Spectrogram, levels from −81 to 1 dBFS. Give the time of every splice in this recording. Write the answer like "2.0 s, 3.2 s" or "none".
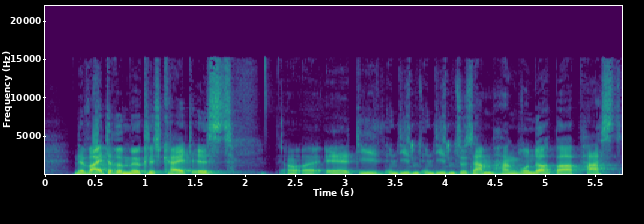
3.8 s

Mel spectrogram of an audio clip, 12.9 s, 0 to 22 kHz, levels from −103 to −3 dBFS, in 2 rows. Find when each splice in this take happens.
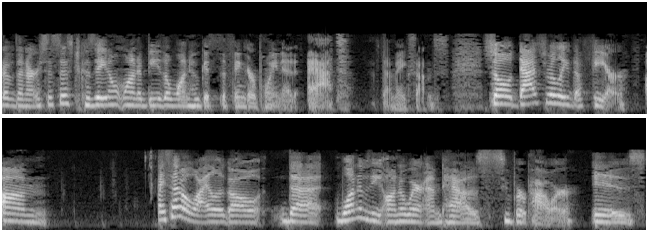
3.0 s, 6.4 s, 9.7 s

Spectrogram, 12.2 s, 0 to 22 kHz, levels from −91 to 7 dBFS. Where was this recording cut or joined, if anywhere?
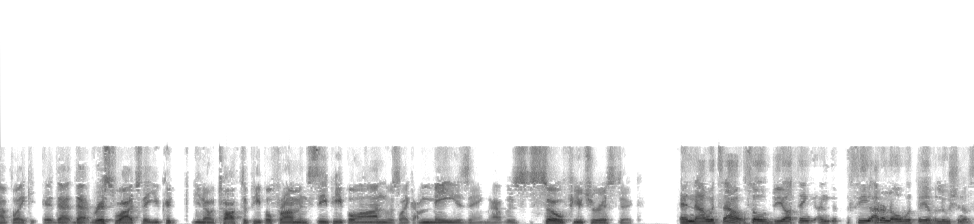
8.2 s

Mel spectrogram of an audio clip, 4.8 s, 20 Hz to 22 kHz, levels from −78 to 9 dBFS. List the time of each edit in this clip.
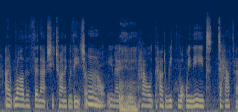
1.4 s, 1.7 s, 3.5 s

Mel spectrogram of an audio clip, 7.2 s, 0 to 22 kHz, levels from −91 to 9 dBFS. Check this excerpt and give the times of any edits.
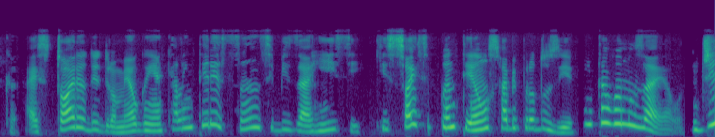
none

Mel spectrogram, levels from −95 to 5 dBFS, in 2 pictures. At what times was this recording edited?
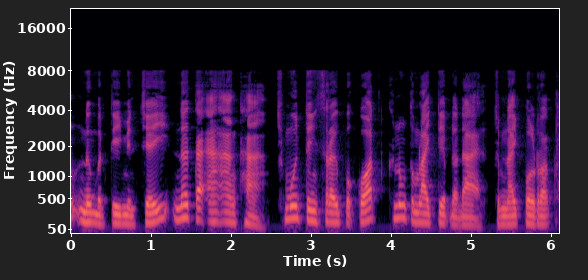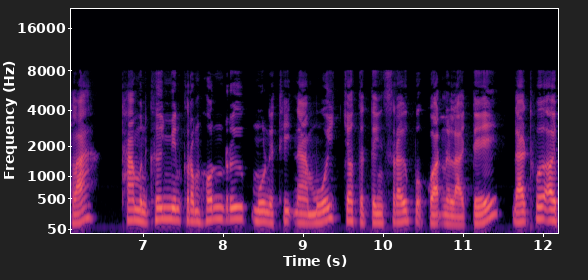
5.2 s

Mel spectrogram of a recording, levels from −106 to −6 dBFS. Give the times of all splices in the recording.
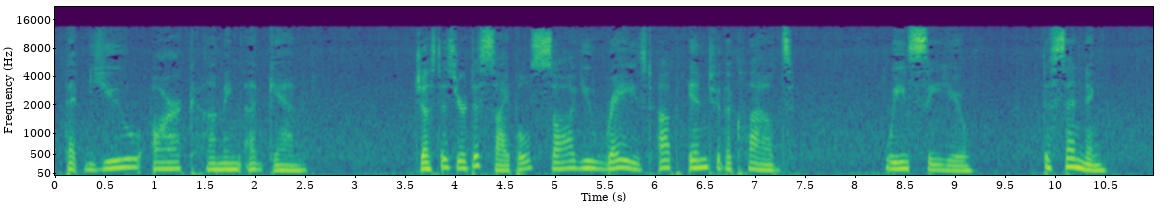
8.5 s

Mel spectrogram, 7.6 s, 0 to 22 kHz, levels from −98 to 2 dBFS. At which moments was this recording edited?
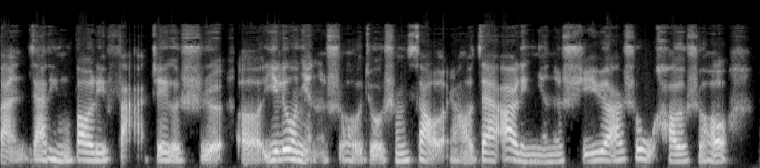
2.3 s

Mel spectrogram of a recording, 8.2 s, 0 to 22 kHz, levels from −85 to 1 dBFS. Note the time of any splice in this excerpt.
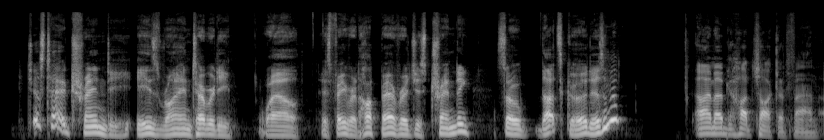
7.3 s

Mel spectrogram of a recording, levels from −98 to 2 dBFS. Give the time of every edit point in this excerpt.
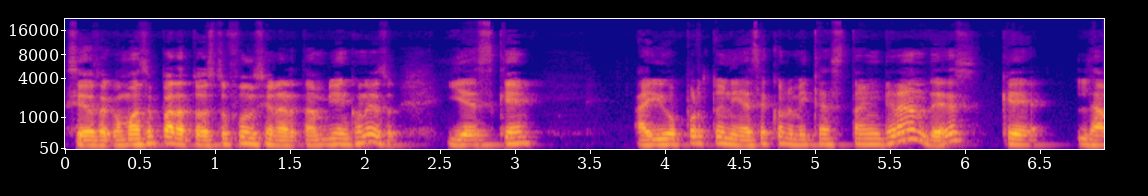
none

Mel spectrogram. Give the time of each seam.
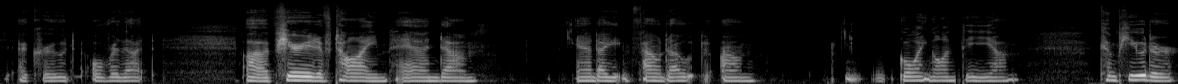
0.9 s, 2.4 s, 9.5 s

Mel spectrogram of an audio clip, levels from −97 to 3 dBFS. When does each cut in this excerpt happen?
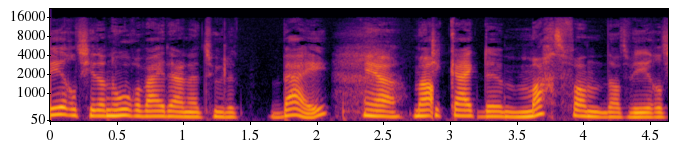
2.9 s, 3.2 s

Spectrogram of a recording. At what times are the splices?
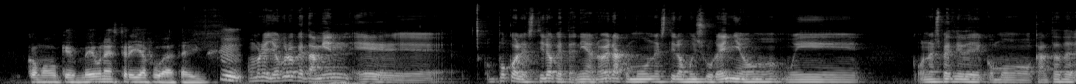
none

